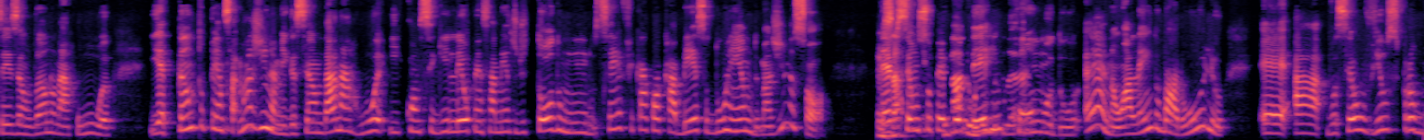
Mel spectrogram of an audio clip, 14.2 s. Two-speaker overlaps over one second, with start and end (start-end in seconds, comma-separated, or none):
8.8-10.3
